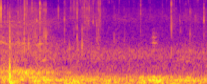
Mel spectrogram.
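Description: Faint outdoor ambience: a low, even rumble with a few light clicks, one just at the start.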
